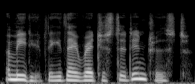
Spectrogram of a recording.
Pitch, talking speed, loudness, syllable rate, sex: 190 Hz, 125 wpm, -16 LUFS, 7.2 syllables/s, female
